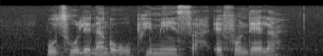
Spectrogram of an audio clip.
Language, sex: Zulu, male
